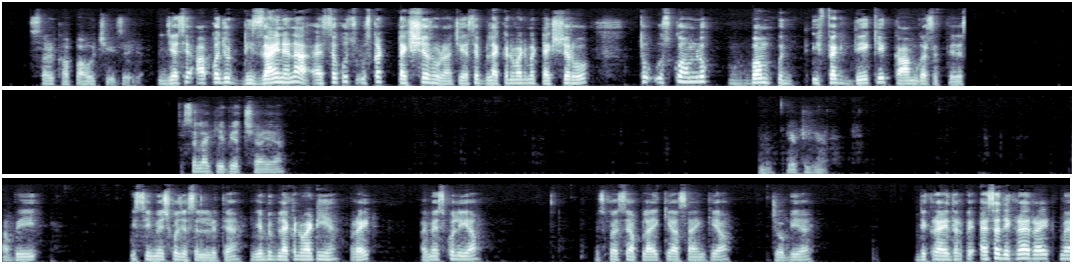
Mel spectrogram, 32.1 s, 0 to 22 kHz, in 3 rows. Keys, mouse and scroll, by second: 6.4 middle click, 9.3 right click, 9.9 right click, 12.7 scroll down 2, 13.1 click, 14.0 click, 14.8 click, 15.5 click, 16.3 click, 18.9 click, 20.0 click, 22.0 click, 22.5 click, 23.4 click, 26.8 click, 27.9 click, 29.0 click.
